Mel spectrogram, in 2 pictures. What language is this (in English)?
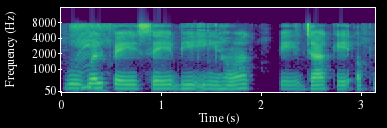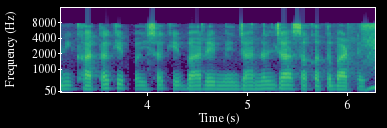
Bhojpuri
